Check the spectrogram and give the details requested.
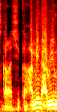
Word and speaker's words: Karashika: say her name is her name is Kara It's Not only Cara it's karachika I mean her real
